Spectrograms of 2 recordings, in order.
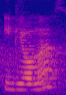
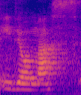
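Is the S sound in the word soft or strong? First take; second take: soft; strong. First: The S sound is soft and light. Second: The S sound is strong and hissy. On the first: "it's like idiomas. It's very soft" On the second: "she doesn't say idiomas"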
